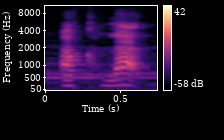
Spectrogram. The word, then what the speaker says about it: aklat: Aklat. Aklat? Yeah, aklat. What's that in English? It's a book. Oh, okay. Spell it out.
